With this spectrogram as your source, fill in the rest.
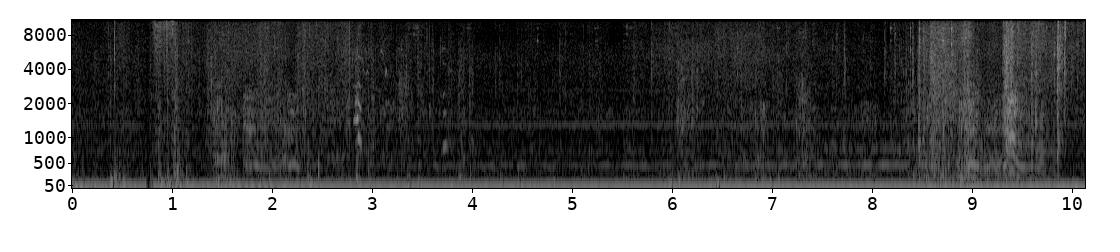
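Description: A horse's hooves thud at a gallop over the ground.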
